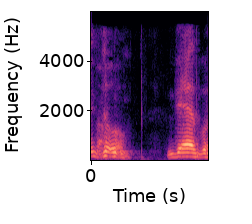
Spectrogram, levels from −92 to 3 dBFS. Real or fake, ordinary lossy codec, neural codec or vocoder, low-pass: fake; AAC, 24 kbps; vocoder, 22.05 kHz, 80 mel bands, WaveNeXt; 5.4 kHz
